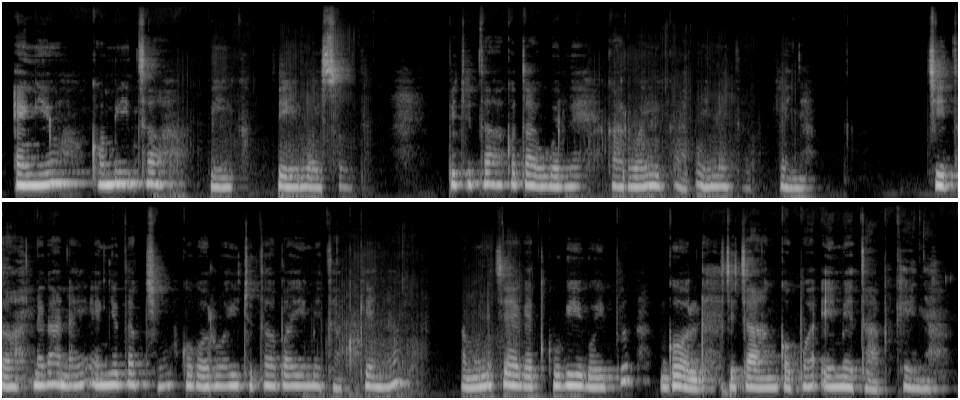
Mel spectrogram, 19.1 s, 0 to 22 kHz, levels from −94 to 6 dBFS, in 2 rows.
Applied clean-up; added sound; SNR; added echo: neural mask model RNNoise.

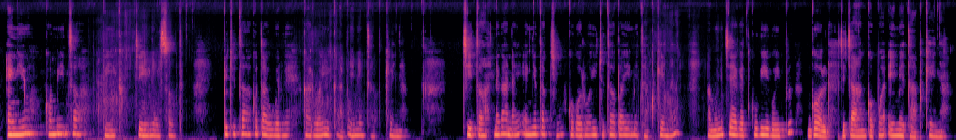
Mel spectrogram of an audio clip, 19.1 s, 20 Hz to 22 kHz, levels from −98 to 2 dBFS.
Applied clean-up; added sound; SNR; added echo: neural mask model DeepFilterNet 3.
